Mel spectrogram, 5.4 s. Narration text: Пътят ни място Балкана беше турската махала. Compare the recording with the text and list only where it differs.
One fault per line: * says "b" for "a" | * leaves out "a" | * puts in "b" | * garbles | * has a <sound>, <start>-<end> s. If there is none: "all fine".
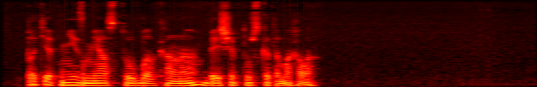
all fine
